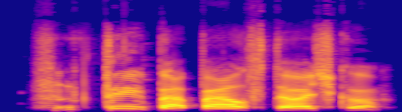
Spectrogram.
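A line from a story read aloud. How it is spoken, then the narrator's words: Laughing. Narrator (Russian): засмеялся детектив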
